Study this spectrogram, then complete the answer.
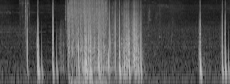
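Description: Rapid bursts of gunfire from a Fortnite match, a few sharp isolated shots followed by a dense, sustained volley lasting over a second, then scattered single shots, loud and close with no talk.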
